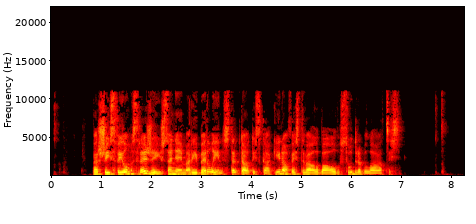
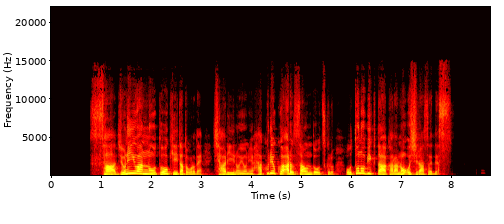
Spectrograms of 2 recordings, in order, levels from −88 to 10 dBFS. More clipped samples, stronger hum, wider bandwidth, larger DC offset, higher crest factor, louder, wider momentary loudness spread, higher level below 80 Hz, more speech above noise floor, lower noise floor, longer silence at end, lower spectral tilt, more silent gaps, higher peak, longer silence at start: neither; neither; second, 11.5 kHz vs 14.5 kHz; neither; about the same, 18 dB vs 18 dB; second, -22 LUFS vs -19 LUFS; second, 9 LU vs 15 LU; second, -68 dBFS vs -52 dBFS; second, 62 dB vs over 71 dB; second, -83 dBFS vs under -90 dBFS; first, 1.35 s vs 0.85 s; second, -4.5 dB/octave vs -6.5 dB/octave; neither; about the same, -4 dBFS vs -2 dBFS; about the same, 0.85 s vs 0.85 s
